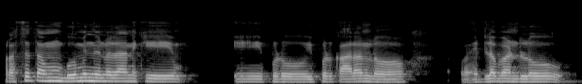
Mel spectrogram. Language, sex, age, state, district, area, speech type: Telugu, male, 30-45, Telangana, Sangareddy, urban, spontaneous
